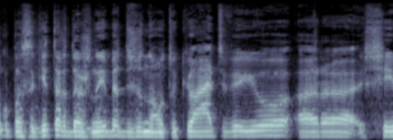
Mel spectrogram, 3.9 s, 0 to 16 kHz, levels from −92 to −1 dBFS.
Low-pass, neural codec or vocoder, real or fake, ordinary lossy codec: 14.4 kHz; none; real; MP3, 64 kbps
